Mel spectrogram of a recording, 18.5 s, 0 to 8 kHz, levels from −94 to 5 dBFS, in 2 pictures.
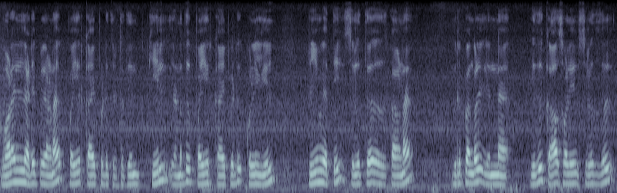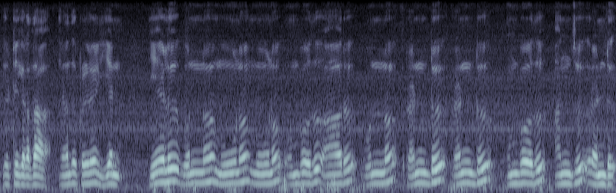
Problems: background sounds at intervals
